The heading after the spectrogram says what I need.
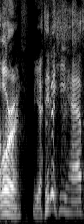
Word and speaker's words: Lauren: So You know, in our youth, there was I think didn't Ralph Lauren have like a you pronounced uh, it wrong. You did it wrong. I did it wrong. Yeah, Ralph Ralph Lauren. Lauren.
